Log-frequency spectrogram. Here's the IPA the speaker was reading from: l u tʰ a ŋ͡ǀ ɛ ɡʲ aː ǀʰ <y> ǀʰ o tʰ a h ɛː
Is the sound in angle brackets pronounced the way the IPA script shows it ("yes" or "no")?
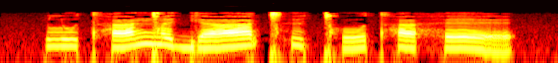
yes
